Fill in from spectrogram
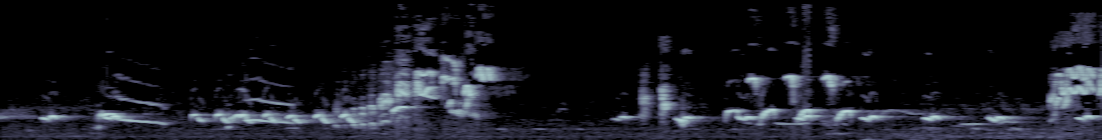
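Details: Siberian thrush song in two long bursts of fast, chattering whistled notes and high twitters, divided by a quiet gap.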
